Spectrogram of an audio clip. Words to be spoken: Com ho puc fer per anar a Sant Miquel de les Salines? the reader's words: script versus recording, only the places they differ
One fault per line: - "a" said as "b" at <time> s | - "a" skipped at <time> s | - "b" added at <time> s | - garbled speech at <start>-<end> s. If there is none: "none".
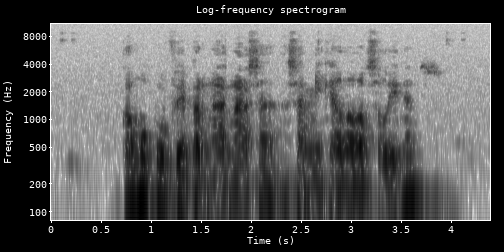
- "anar" added at 1.8 s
